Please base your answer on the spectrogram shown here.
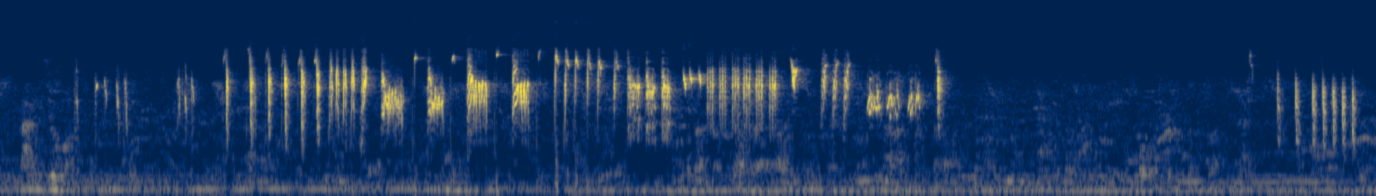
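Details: Male black-browed reed warbler singing vigorously, recorded to train and lure other birds: about seven seconds of dense, rapid harsh chattering with buzzy phrases, a quiet pause, then a final short run of scratchy notes.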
